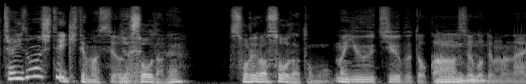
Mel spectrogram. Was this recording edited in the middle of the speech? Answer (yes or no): no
